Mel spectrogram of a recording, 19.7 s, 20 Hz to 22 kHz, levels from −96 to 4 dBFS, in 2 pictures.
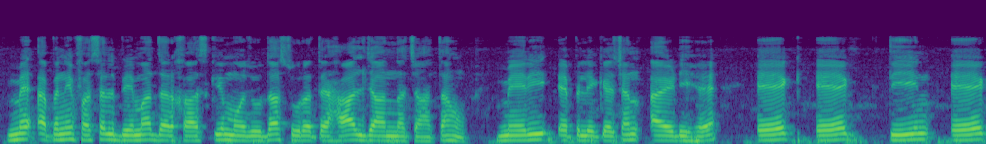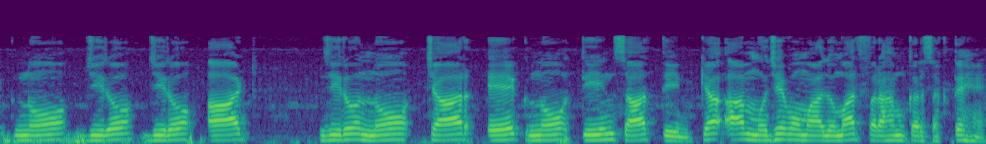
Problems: constant background noise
